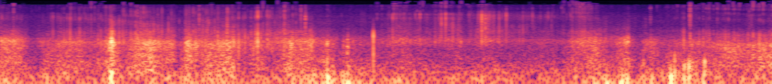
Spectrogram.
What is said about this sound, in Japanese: 私、雨音すごく好きなんですけど、こういう状況だとちょっと寒々しく聞こえるかもしれませんね。でも暖かくなっていくと同時に、この音もとても心地よいものになるかなと思うので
